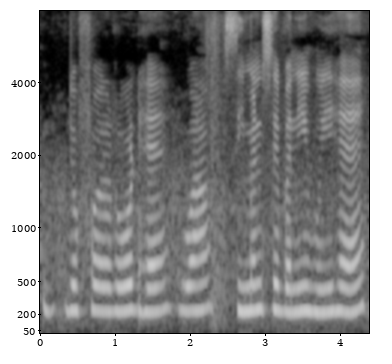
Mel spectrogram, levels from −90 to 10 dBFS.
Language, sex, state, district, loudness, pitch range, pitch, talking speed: Hindi, female, Uttar Pradesh, Lucknow, -14 LUFS, 225-240 Hz, 230 Hz, 135 wpm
